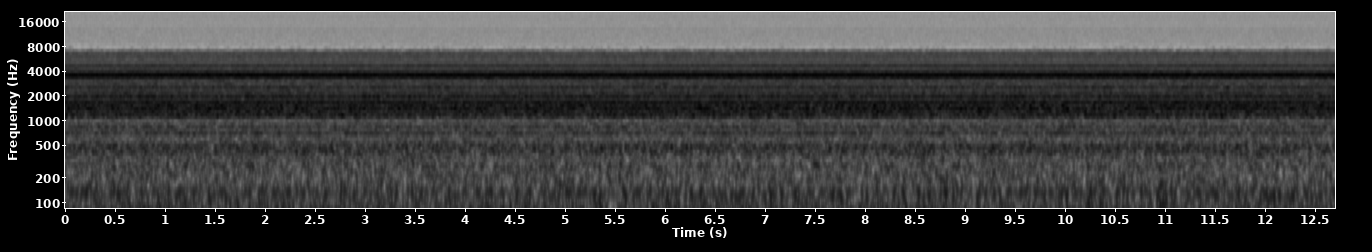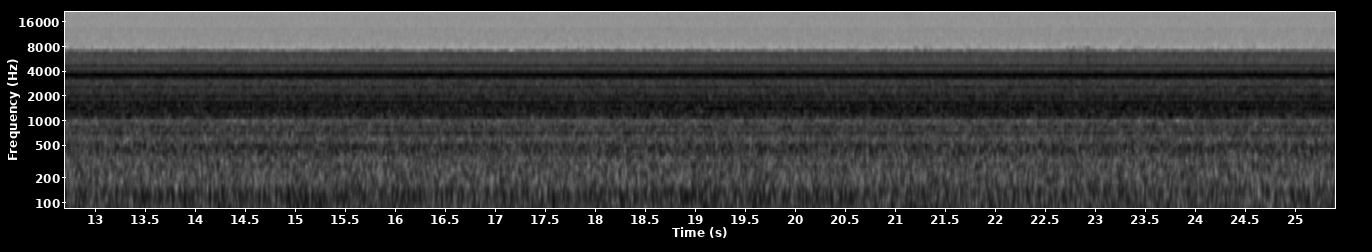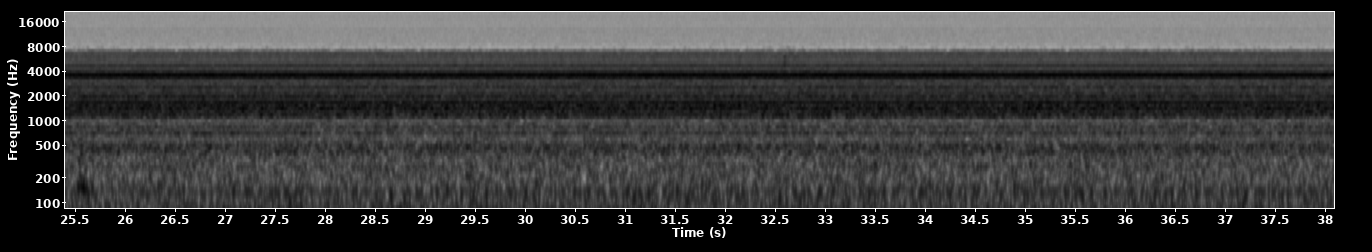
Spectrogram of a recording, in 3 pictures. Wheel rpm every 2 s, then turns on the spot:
0, 0, 0, 0, 0, 0, 0, 0, 0, 0, 0, 0, 0, 0, 0, 0, 0, 0, 0.
none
